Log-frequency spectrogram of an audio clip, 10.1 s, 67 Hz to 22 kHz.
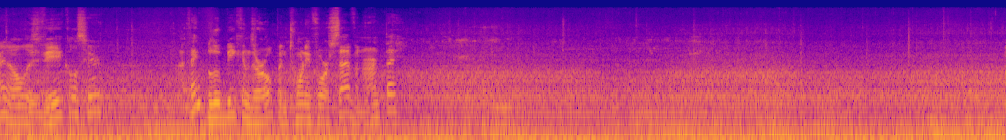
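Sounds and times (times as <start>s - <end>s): truck diesel engine running: 0.0s - 10.0s.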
